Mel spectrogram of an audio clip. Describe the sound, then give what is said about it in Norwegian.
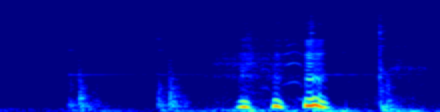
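A drinking glass is clinked several times in an irregular series of sharp taps, with the middle strikes louder and ringing briefly, against a quiet background. “Og nå skal jeg klirre til glasset”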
